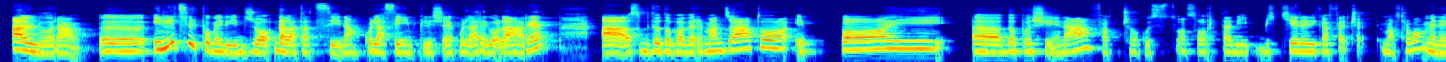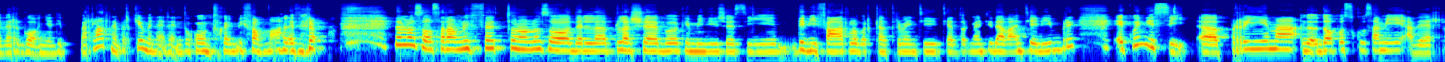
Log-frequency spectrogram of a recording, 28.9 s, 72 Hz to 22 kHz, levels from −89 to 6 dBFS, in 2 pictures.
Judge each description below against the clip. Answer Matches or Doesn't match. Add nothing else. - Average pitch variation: Matches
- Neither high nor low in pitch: Doesn't match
